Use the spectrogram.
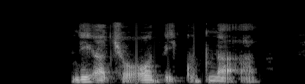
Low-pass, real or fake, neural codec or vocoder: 7.2 kHz; real; none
